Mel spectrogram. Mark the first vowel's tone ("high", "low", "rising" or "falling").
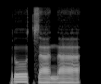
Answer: high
